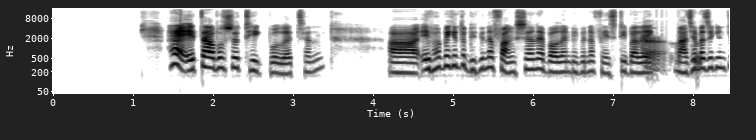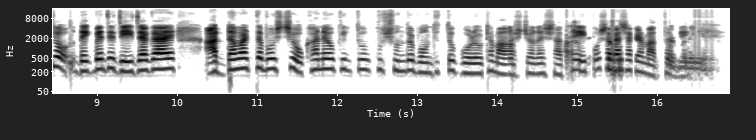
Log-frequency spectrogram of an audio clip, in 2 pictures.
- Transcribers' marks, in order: static; distorted speech; unintelligible speech
- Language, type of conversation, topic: Bengali, unstructured, তোমার কি মনে হয়, তোমার পোশাক বা পোশাকের ধরন তোমার পরিচয়ের একটি অংশ?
